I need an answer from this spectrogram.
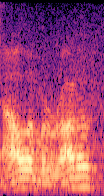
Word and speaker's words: Islamorada: Key Islamorada.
